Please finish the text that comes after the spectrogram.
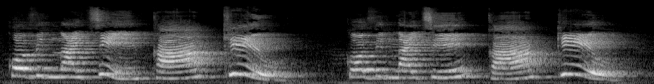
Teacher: If you look at this particular sentence, you will discover that this first word here, COVID-19, is a noun, so it is stressed. Can is not stressed, kill is what? Stressed.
